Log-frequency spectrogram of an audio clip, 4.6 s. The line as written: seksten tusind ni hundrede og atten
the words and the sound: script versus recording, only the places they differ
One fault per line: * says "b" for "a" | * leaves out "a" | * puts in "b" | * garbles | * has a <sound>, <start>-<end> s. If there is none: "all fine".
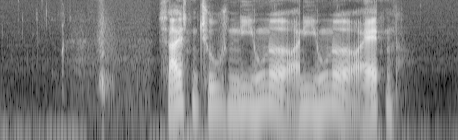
* has a whoosh, 1.0-1.2 s
* puts in "ni hundrede og"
